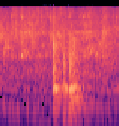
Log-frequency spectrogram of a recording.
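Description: Tap water pours into an empty bathtub in a short burst that swells and then settles into a steady, close running sound.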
